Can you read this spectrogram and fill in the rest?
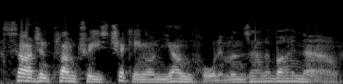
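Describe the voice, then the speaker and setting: An actor playing a calm, courteous police inspector who asks measured, polite questions in a radio drama. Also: male voice, medium pitch, a little hiss or hum, close to an everyday voice. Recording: dull lo-fi audio.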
